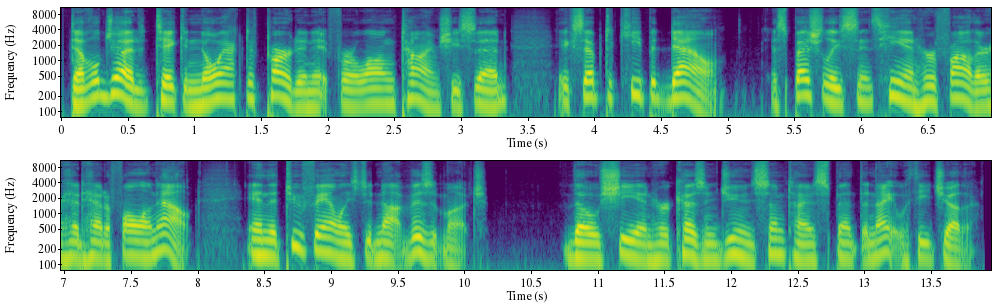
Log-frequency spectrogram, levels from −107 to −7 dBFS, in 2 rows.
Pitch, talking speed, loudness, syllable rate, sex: 150 Hz, 215 wpm, -19 LUFS, 5.9 syllables/s, male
